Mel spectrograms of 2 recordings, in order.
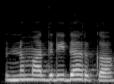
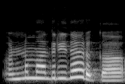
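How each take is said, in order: First: Subdued, level-pitched confirmation without a smile; unsmiling. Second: Higher-pitched, fond assurance; fond praise. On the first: Husband confirming the likeness to his wife, unsmiling. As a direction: repeat it soberly, with no lift. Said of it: "அத கொஞ்சம் சிரிச்சுக்கிட்டே சொல்லலாம்ல". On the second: Husband telling wife the baby looks like her, fondly. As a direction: say it with a lift in pitch, admiringly. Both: Acted.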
